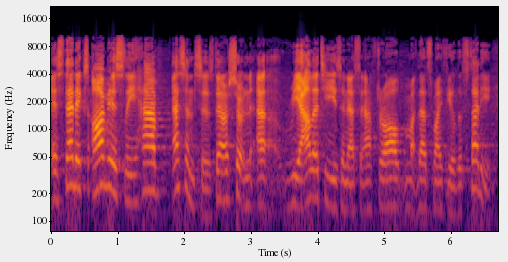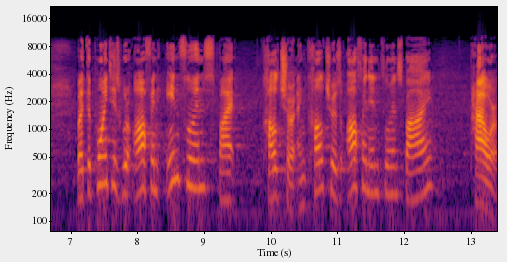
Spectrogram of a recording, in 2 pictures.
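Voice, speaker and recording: A man with a high voice speaks in a raised, projected way, his pitch swinging very widely. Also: moderate pace. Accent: non-native. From Iran. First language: not English. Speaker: professor. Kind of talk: lecture. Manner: halting.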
